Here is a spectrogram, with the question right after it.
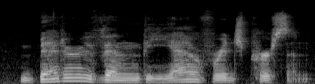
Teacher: than connects to the th sound in the.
